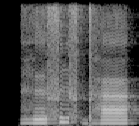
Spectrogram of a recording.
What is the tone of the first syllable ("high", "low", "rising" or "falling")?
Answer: low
